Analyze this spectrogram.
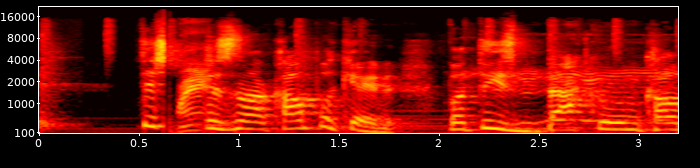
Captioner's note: duck quacking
